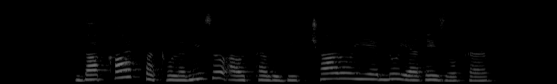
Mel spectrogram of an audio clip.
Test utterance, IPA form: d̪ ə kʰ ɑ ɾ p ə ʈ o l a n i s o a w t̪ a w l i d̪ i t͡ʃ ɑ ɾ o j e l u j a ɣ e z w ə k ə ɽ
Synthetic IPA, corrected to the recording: d̪ ɑ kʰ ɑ ɾ p ə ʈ o l a n i z o a w t̪ a w l i d̪ i t͡ʃ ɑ ɾ o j e l o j a ɣ e z w ə k ə ɽ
